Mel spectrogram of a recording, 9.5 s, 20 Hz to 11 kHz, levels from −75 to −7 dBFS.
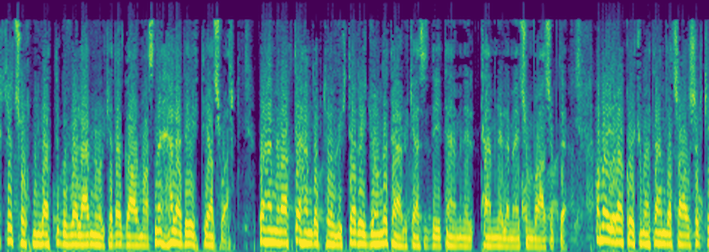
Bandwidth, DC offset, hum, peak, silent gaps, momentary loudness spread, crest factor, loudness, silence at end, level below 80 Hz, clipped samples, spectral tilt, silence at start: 8.8 kHz; under 0.1%; none; 0 dBFS; none; 5 LU; 6 dB; -7 LUFS; 0 s; -32 dBFS; 3%; -6 dB/octave; 0 s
